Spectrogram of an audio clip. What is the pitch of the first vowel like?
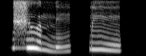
falling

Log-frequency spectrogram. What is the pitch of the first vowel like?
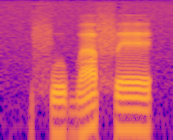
low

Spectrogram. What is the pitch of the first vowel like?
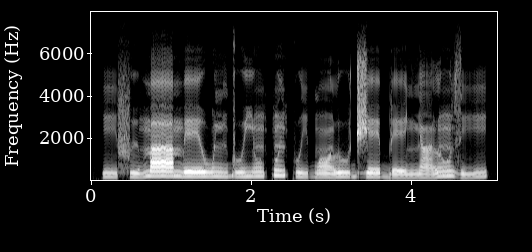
low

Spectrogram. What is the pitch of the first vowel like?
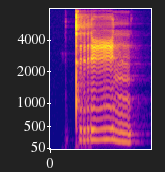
falling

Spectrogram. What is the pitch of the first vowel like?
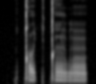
low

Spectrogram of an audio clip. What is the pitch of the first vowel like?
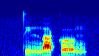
falling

